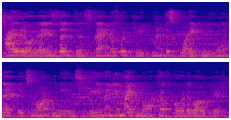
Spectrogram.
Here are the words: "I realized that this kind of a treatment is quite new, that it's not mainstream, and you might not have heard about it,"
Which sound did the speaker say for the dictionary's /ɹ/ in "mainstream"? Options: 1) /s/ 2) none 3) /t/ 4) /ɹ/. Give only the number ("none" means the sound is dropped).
2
